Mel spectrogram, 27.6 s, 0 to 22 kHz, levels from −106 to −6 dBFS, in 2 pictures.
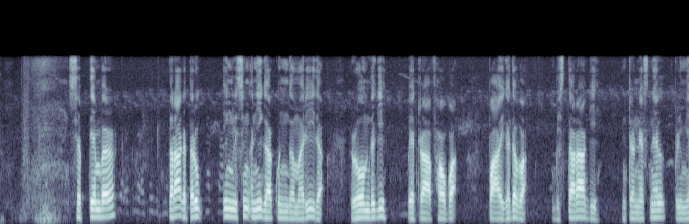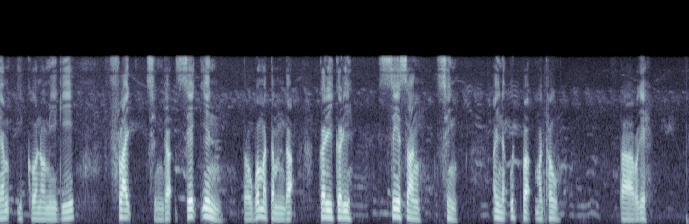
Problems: none marked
